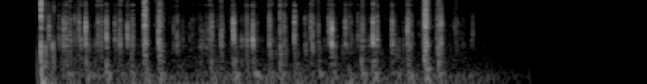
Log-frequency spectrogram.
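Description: Computer keyboard typing: a quick, uneven run of keystrokes for about four seconds with a brief pause near the middle, as a password is entered.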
